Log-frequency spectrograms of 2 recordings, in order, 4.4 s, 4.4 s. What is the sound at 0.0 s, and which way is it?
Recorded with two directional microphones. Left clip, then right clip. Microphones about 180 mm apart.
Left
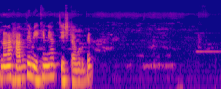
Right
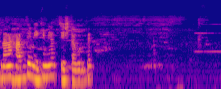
Speech, 50° left (ahead or behind).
